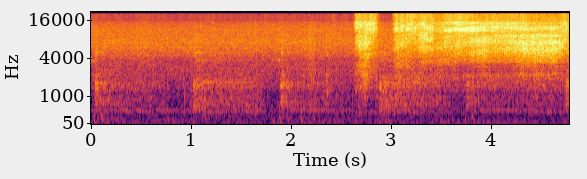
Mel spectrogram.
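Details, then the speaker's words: 3D-printed PLA nozzle waterjet test, air-driven pump at 20 psi air, valve fully open; repeated sharp air hisses about two a second at uneven pace, pump cycling but no change in water stream, not loading up. "so that's 20 psi it is indeed cycling but we don't see any adjustment in the water stream"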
